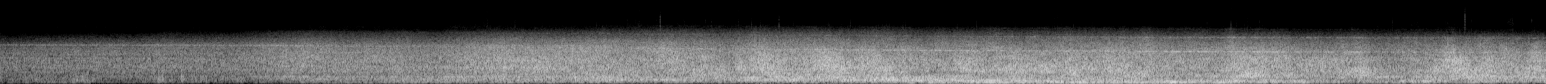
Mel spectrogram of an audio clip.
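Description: Boeing 747-400's four jet engines at takeoff thrust as it lifts off and climbs out, a loud, rough rushing noise that builds over the first half and then holds. A faint thin whine sits above it, sliding slowly lower in pitch.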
